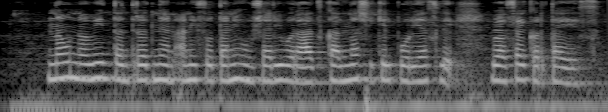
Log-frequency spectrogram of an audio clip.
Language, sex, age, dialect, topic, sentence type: Marathi, female, 36-40, Northern Konkan, banking, statement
